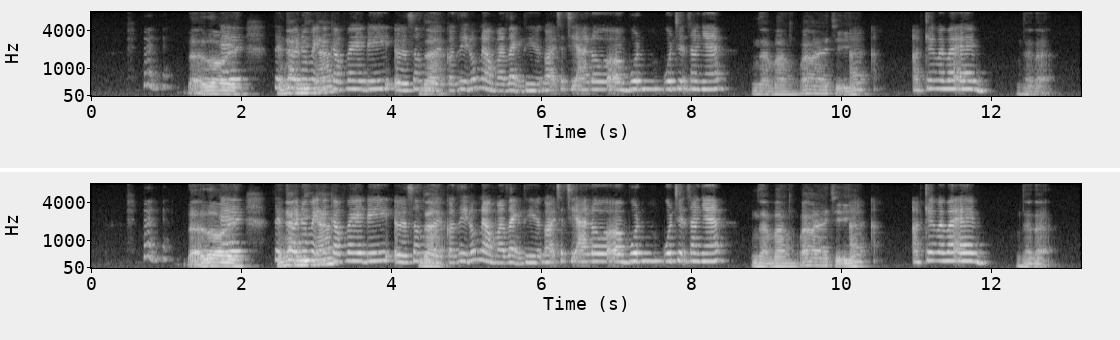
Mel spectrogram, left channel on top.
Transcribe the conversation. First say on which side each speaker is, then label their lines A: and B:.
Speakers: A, on the right; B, on the right.
A: <laughs>
B: Dạ rồi.
A: Ok,
B: Thế
A: thế
B: nhá,
A: thôi
B: em
A: đưa
B: đi
A: mẹ
B: nhá.
A: đi cà phê đi. Ừ xong
B: Dạ,
A: rồi có gì lúc nào mà rảnh thì gọi cho chị alo ờ, buôn buôn chuyện sau nha.
B: dạ vâng. Bye bye chị.
A: Ờ, ok bye bye em.
B: Dạ dạ.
